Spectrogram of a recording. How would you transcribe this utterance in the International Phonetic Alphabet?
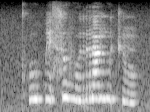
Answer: kʰu˨˦ɓɪ˨ sʊ˦vu˨rã˦ŋ u˨t͡ʃũ˨

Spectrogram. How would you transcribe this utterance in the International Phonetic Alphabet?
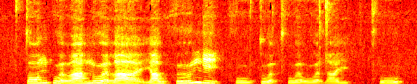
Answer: t̪ɔː˧˥npu˧˩ə̯ʋa˧ nu˥˨ə̯ laː˧˩ja˧whɯː˧˥ ŋiː˥˨k̚ huː˩t̪u˧˩ə̯ t̪ʰu˩ə̯ʋu˩ə̯da˩j | kʰu˩˧

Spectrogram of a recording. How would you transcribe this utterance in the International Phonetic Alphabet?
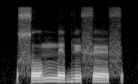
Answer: so˨˦mːɪ˨˦by˧fø˨f

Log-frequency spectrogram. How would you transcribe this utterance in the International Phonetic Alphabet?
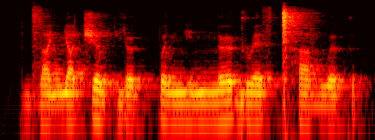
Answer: d͡zaɲat͡ʃəl kjœpːəlŋinːœ ɡɹɛsǀʰavwək

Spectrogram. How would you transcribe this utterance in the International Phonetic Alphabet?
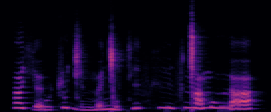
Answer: a˥çɛ̰˩ɾu˩ ʈ͡ʂʊ˥ d͡ʑɛ˩ŋmɛ̰˧ŋ͡ǀṵ˧ cḭ˥fxi˥ ɾi˧fŋ͡ǀa̰˥mo˥ra̰˥

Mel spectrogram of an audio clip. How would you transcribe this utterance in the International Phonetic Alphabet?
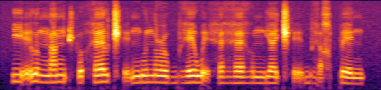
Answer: jḛlʊ ŋaŋt͡ʃʼʊ hɛlt͡ʃʼḛ ŋunʕu bʱewḛhɛ ɦɛɦʊŋjɛ t͡ʃʼḛbʱɛ̰χ peŋ

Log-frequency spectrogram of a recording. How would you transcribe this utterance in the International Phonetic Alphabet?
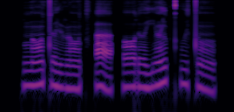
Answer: nɔ̃tɵj ɭɔ̃t͡sʼa | ɔ ɾɵ jə̃lʲkʷʰitõ

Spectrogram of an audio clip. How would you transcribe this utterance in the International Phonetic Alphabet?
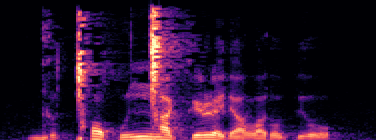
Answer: ɡʲo˨˥ǀʰɔ˥˩pɯ˦˥ ŋ͡ǀa˥˩kʲə˦˥ ɭɛ˨ɾʲa˨lˠɯ˨ ɾo˨pʲo˥˩

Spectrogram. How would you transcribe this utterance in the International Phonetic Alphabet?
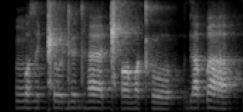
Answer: ŋɔzɘǁʊːdʏ dʱæːǁʰaðˤɘkʰo | ɡaɓa

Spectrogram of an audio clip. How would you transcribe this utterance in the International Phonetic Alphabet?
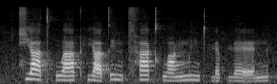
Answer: t͡ɕjä˥˩t̪ʰwä˧˥ pʰjä̰˨˩t̪i˥˩ŋt͡sʰä˥ kʰwɑ˧˥ŋmi˥˩ŋt̪ʰɥɛ˩ pɥɛ̰˨˩˦n

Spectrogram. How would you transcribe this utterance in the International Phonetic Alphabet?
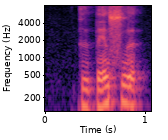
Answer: kɨpesʷɘ

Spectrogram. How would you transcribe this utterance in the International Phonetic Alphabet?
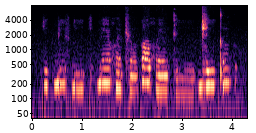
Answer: ki˧k biː˦fɠiː˧k | bẽː˧χʷẽ˨ ʈ͡ʂõ˨ ɠɒ˦χʷẽː˨w kʼiː˨ | ɖ͡ʐiː˧kʼũ˦k

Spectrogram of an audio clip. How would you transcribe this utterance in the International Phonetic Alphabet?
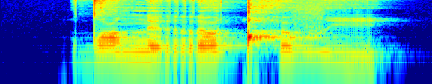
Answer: dˤə˞nɛrʌǃʰə vi

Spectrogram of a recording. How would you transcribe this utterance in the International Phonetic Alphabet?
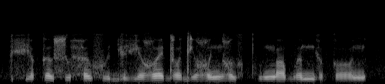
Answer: fʲɒ˩˧kʌ˧˥sʷə˥ hʌ˥xʷɪ˧bʲʌ˩vʲɜ˧ ʁʷɜ˥dɔ˧di˧ ʁʷə˧˥nʁʷi˧˥xʷkʷʰɪ˧˥ŋɒ˥ bʌ˧˥ mʲɔ˧kɔ˧n

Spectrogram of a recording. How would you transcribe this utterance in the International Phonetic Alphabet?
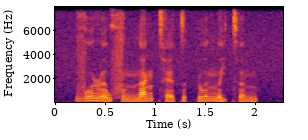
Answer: vo˧˥ɹə˨˩˦wfə˨˩ŋna˧˥ŋ t̪ʰɛ˨˩˦t̪ə˨˩k̚ ʈu˧˥ə̯ŋə˨˩˦jt̪ʰə˨˩ŋ

